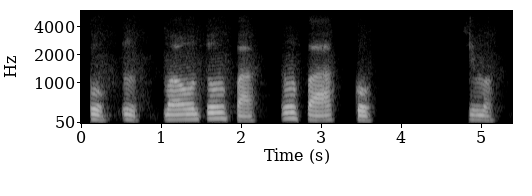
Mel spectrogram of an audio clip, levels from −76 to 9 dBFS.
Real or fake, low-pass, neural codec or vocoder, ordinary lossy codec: fake; 5.4 kHz; codec, 16 kHz in and 24 kHz out, 1 kbps, XY-Tokenizer; Opus, 32 kbps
